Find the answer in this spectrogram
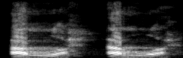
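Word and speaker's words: الرحمن: Ar-Rah, bukan au. Yang membaca Ar-Rahmanir-Rahim, au itu salah. Bacanya Ar-Rah, yang tebal itu ra. Ar-Rahmanir-Rahim, bukan Nir-Rahim.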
